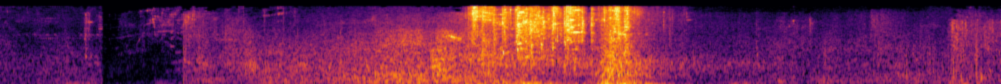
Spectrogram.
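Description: Wind rushes past during a fall through the air.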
